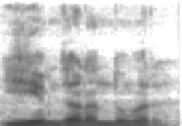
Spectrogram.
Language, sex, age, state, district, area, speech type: Bodo, male, 30-45, Assam, Kokrajhar, rural, spontaneous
